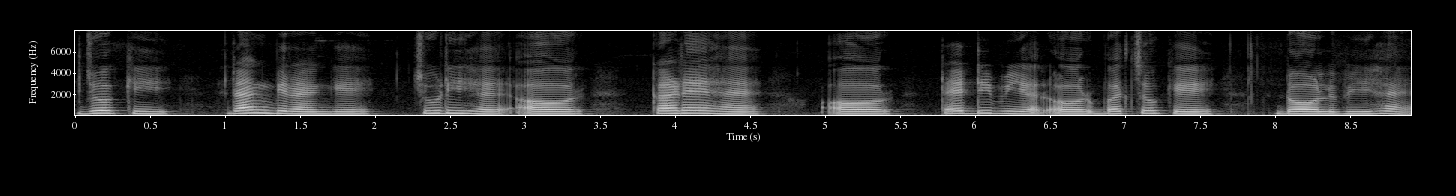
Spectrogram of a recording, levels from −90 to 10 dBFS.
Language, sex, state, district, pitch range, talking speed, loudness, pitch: Hindi, female, Himachal Pradesh, Shimla, 200-245 Hz, 115 wpm, -17 LUFS, 210 Hz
